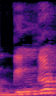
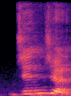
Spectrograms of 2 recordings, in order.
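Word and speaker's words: ginger: ஜிஐஎன் ஜிஇஆர் நாங்க கிங்கர் pronounce பண்ண மாட்டேங்கிறோம், ஜிஞ்சர் தான் ப்ரொனவுன்ஸ் பண்றோம்.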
